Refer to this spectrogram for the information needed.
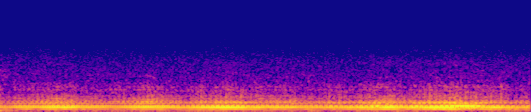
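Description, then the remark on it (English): A car engine rumbles steadily from inside the vehicle as it drives along a bumpy road, a low continuous drone with slight swells in loudness and no voices. “Turn into it. Yeah, it's a bumpy road.”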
